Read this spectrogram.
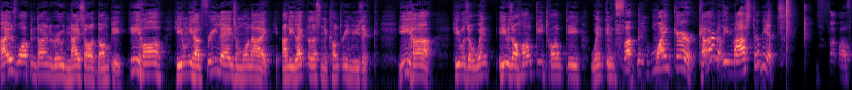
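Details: Adult man with Tourette syndrome producing involuntary vocal tics, including vulgar words, that are left unedited and interrupt his reading aloud of a children's book; real, not acted; Tourette syndrome vocal tics.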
